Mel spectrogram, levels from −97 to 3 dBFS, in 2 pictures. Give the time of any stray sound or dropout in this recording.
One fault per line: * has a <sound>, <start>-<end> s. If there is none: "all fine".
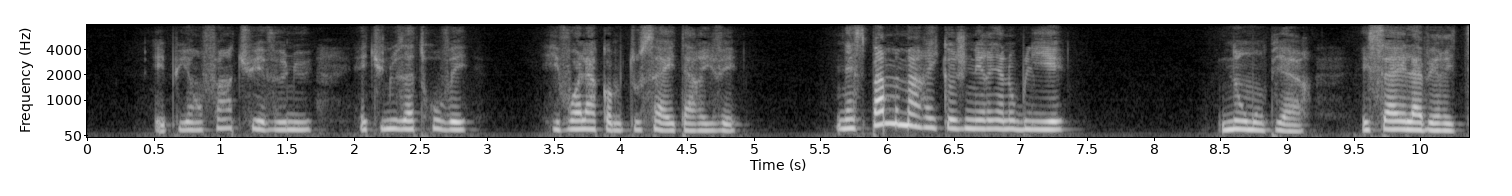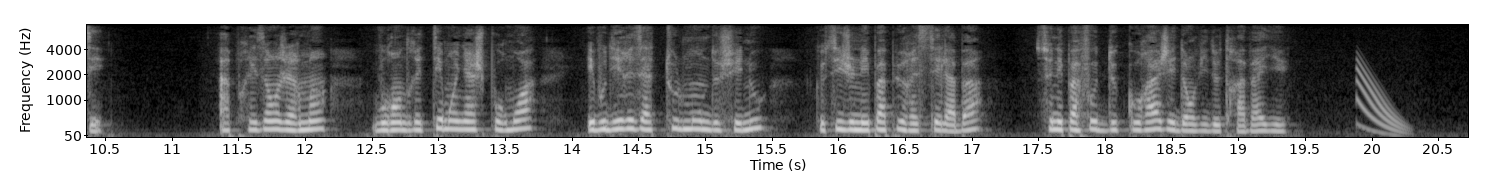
* has a chirp, 19.9-20.3 s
